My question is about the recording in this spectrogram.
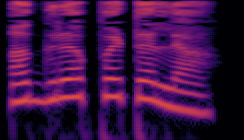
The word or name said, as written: ಅಗ್ರಪಟಲ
